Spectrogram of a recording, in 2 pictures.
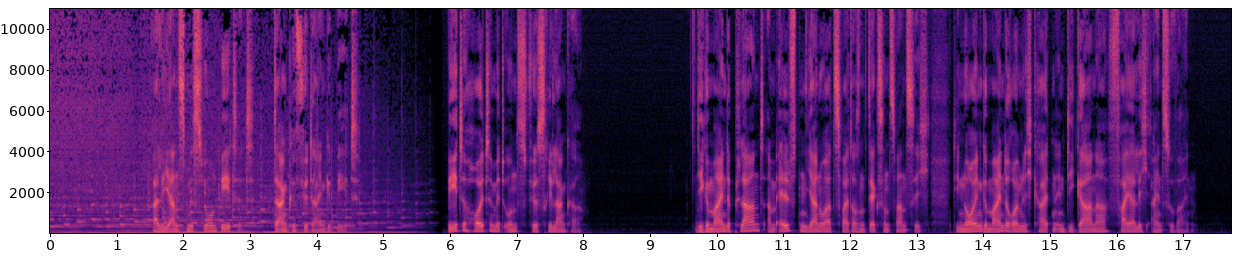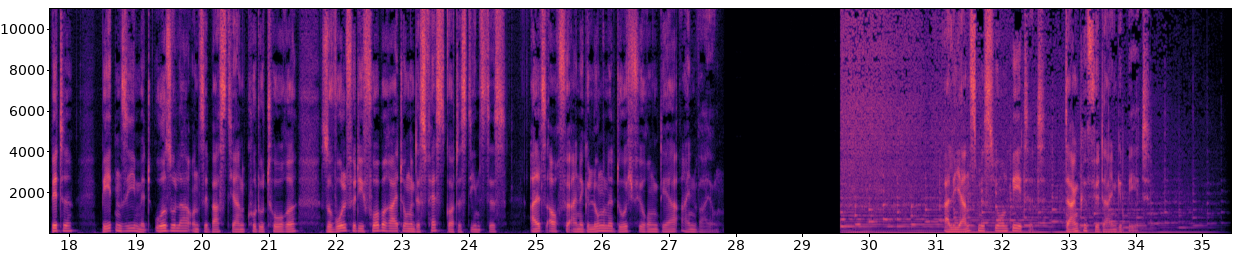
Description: Bete am 10. Januar 2026 mit uns für Sri Lanka. (KI-generiert mit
